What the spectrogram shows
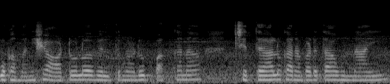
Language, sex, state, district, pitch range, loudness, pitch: Telugu, female, Andhra Pradesh, Krishna, 200-215 Hz, -28 LUFS, 210 Hz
